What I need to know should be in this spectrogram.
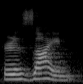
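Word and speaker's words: resign: Second आता है रिज़ाइन।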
